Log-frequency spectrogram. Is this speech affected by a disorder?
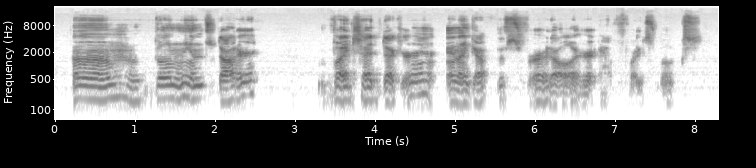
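Yes: cerebral palsy.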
